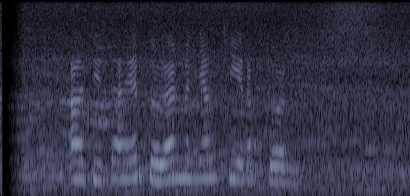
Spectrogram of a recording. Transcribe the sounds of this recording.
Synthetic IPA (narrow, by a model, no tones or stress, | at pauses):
ʔald̪̥i̤t̪aɦɪrd̪̥o̤lanməɲaŋt͡ʃʰiɾəb̥ɔn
